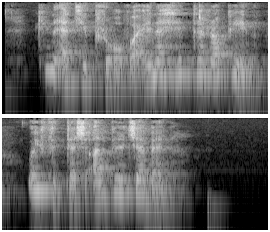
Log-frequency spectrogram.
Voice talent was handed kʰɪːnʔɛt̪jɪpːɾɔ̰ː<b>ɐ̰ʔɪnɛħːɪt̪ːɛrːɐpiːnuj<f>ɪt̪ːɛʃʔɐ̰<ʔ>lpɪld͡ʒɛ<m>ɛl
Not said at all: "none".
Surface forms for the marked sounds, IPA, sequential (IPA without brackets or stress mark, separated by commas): v, f, none, b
